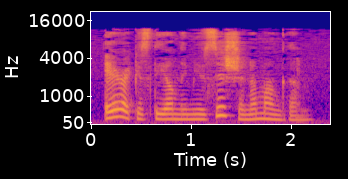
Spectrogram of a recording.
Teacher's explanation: what's the final content word giving new information musician with stress on the middle syllable again our voice must go up before it goes down so · There are more unstressed words following, so our voice will either continue to go down or at least stay at that low pitch until the end of the statement.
